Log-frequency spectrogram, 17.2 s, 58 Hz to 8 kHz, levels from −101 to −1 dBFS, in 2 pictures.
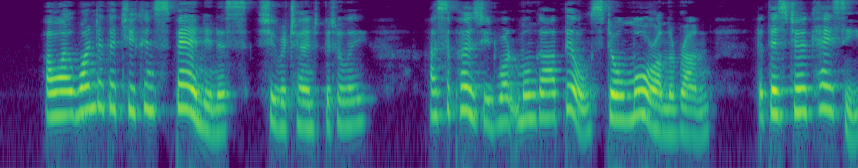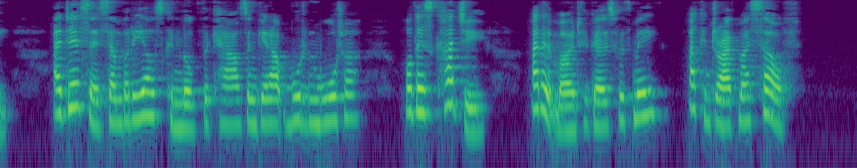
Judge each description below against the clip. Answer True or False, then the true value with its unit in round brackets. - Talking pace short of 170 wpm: False (190 wpm)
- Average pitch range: False (6.1 semitones)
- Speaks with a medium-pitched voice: False (250 Hz)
